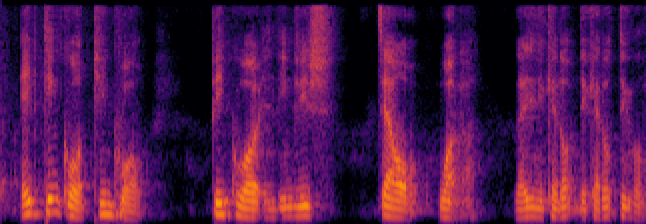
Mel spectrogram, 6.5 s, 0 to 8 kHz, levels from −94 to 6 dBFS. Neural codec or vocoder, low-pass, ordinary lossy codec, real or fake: codec, 16 kHz, 1.1 kbps, Voila-Tokenizer; none; none; fake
